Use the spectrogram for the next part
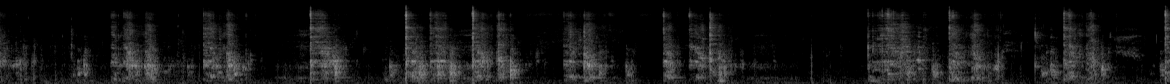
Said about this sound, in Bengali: এখানে চিকেন মশলা দিয়ে ভালোভাবে মিশিয়ে নেব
